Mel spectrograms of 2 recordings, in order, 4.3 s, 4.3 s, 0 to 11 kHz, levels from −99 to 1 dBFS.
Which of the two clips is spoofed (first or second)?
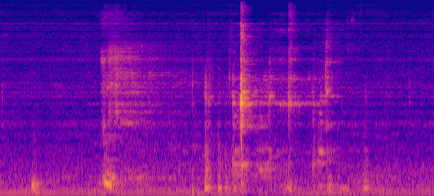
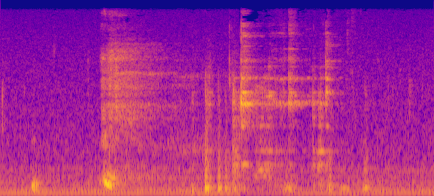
first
